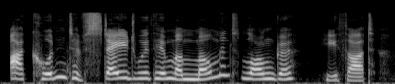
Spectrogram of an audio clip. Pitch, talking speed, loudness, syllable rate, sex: 260 Hz, 165 wpm, -18 LUFS, 3.8 syllables/s, female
